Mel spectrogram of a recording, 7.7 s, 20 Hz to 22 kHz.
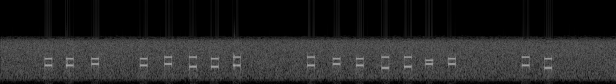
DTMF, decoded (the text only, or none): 880 8#659 90836*0 92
